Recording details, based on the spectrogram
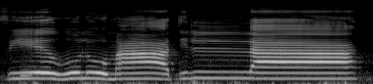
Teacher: تا کے نیچے دو زیر کی تنوین اور اس کے بعد لام پہ شد. ادغام کا قاعدہ ادغام بلا غنہ. فی ظلمات اللہ، الف سے پہلے زبر اس لیے یہ الف مدہ ہے، اس کو کھینچیں گے.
